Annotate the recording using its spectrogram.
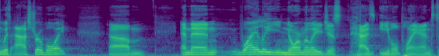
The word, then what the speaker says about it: Wily: It's spelled W-I-L-Y, which looks like Willy, but apparently it's Wily.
